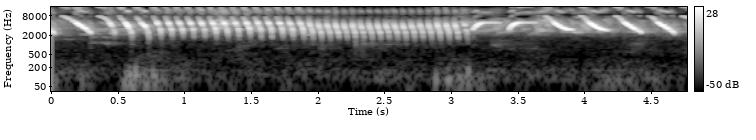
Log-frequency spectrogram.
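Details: Canary in the ornate cengkok mewah song style, a long tutor recording for training other birds: a rapid, even trill of about four notes per second that speeds into a buzzy roll, then breaks into loud, sweeping slurred whistles.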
